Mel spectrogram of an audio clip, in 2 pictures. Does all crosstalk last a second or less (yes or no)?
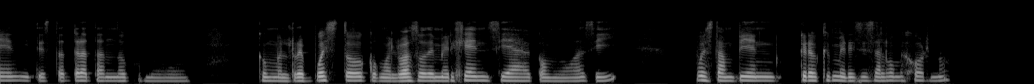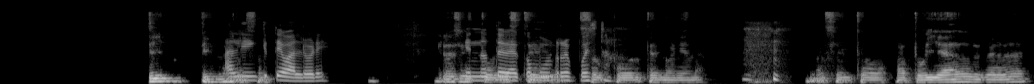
no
